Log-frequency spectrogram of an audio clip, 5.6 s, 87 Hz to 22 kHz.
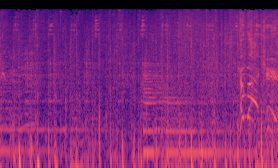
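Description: Horse hooves clip-clop at a steady trot in Red Dead Redemption 2, close and fairly loud, with a brief whinny and mechanical creaks mixed in.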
